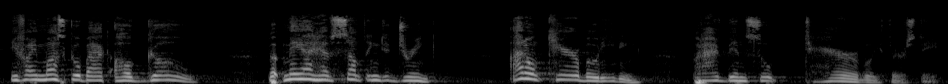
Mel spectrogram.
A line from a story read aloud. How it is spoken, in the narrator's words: sobbed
